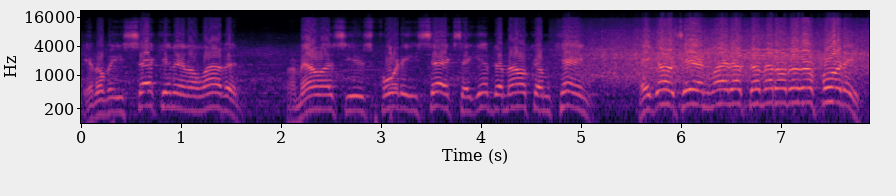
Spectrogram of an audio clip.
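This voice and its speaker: High-pitched man calling football play-by-play. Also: moderate pace, a crowd in the background, background noise. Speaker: play-by-play commentator for a video game football stream. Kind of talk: sports play-by-play commentary.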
